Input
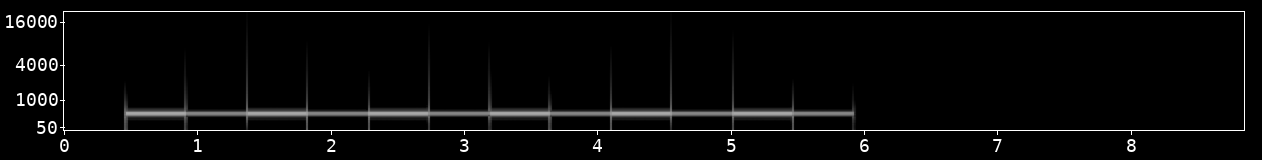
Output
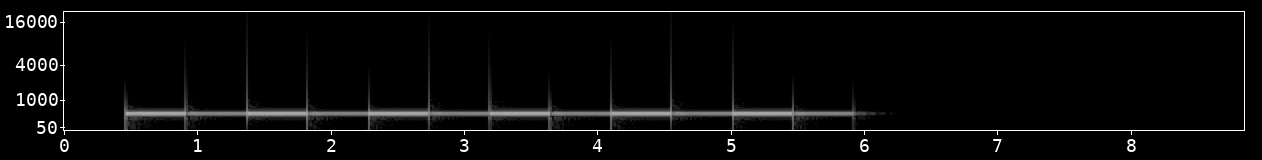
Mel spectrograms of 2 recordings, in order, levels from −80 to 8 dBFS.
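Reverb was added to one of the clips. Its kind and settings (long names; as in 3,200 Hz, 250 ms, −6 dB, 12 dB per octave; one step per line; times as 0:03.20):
feedback delay network reverb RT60 0.61 s, low-frequency decay 1.3×, high-frequency decay 0.3×, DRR 18 dB
level +2 dB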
